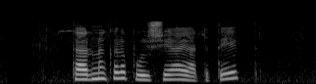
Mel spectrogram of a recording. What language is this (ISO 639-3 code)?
sin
